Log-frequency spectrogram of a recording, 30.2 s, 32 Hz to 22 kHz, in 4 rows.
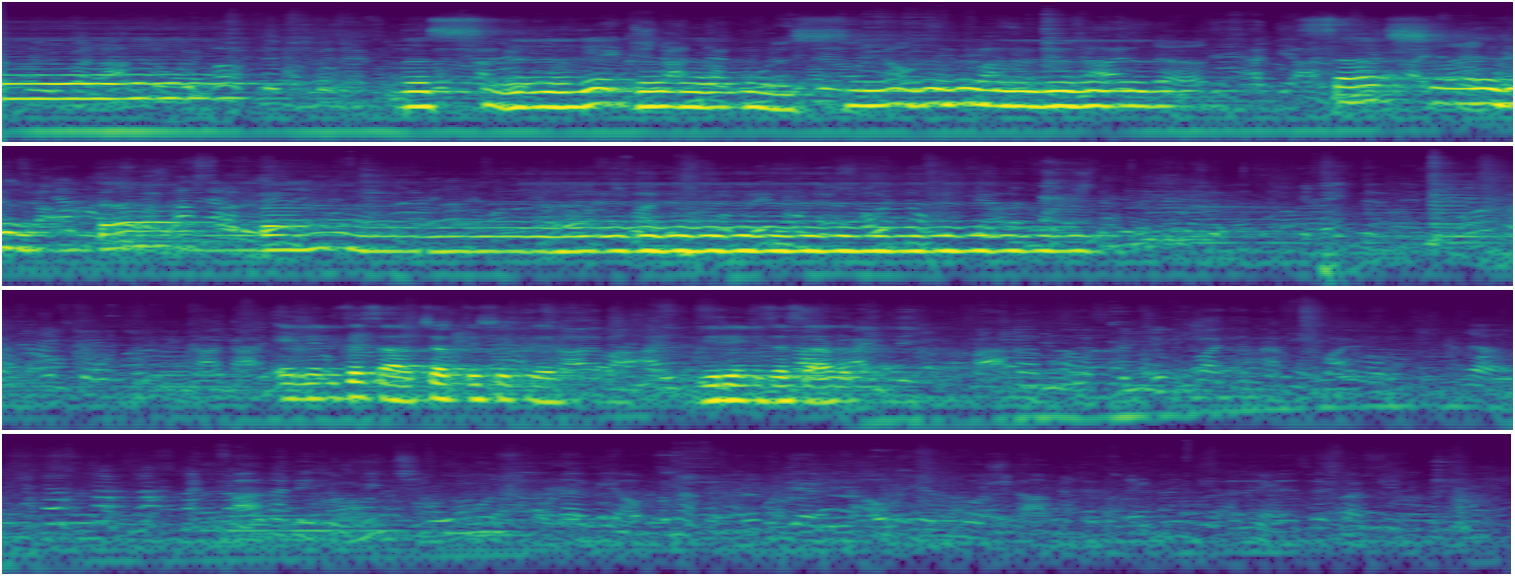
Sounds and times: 0.0s Happy Birthday and other Turkish music 24.8s

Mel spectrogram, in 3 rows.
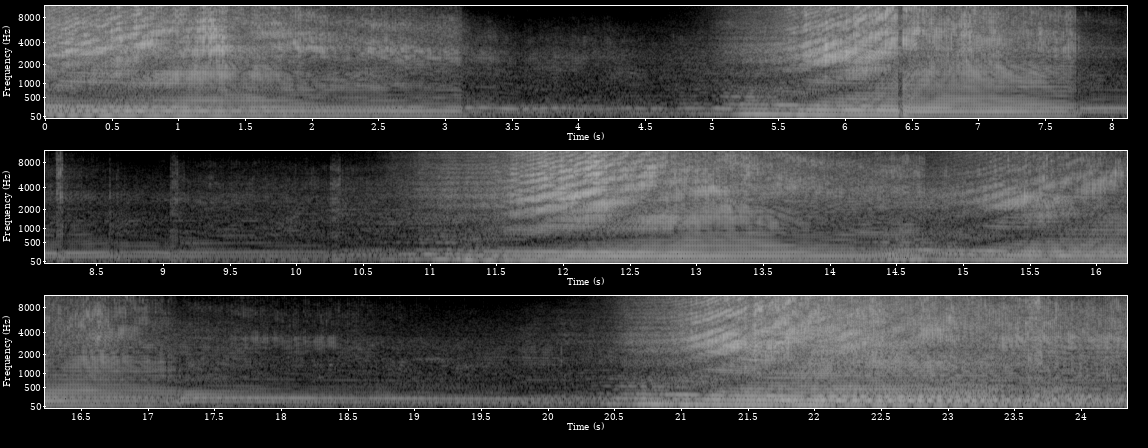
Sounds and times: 0.0s motorcycle grand prix 24.3s

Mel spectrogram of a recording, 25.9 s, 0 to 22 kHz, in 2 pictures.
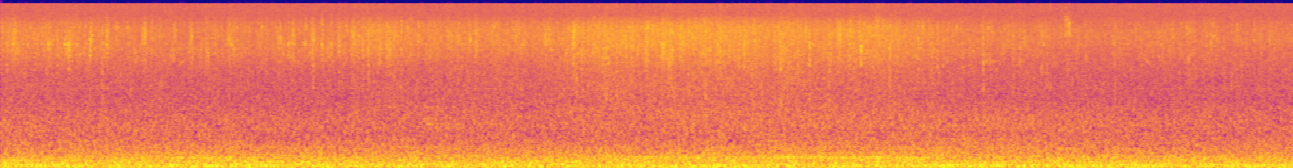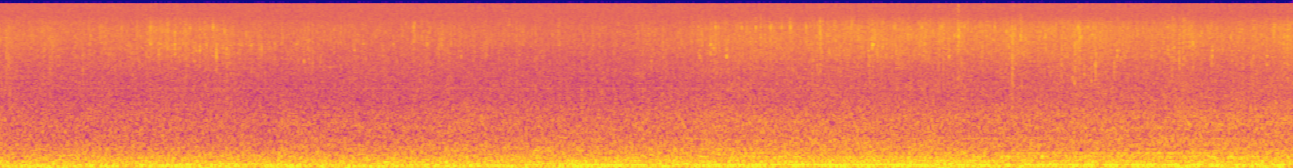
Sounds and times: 0.0s dry leaves of a bush rustling in the wind 25.8s

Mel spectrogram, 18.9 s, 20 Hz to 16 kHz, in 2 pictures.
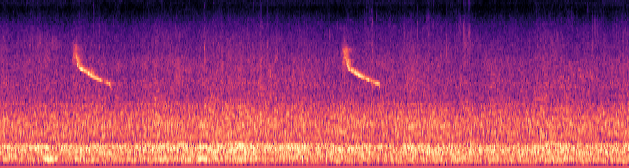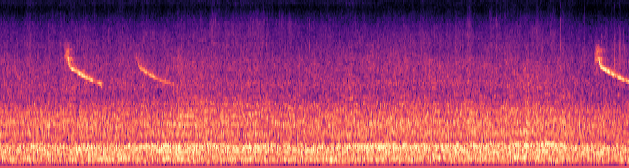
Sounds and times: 0.0s wild bees 18.8s

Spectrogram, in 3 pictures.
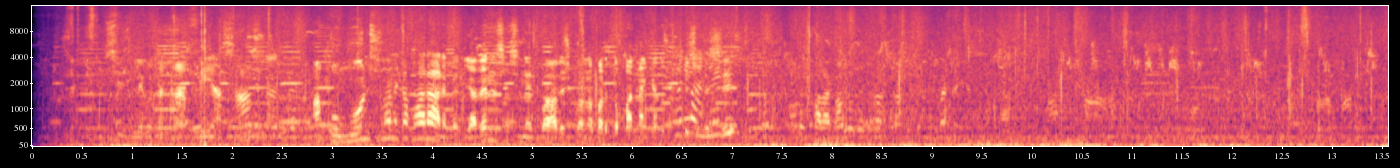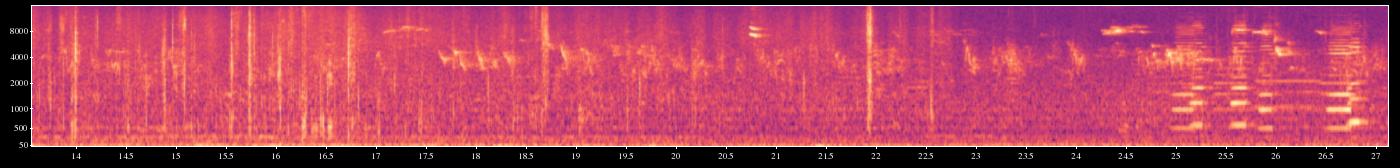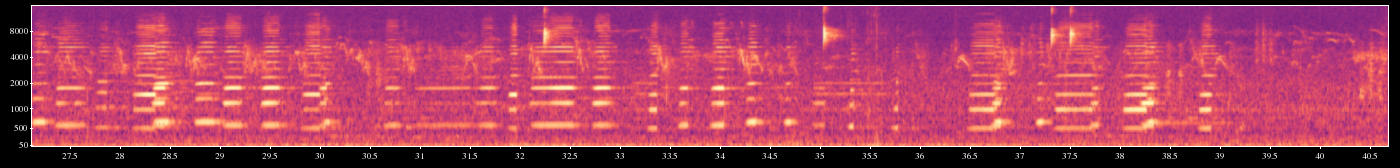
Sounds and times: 0.0s child timidly playing sparse melody on an accordion 21.8s
24.8s child timidly playing sparse melody on an accordion 39.6s

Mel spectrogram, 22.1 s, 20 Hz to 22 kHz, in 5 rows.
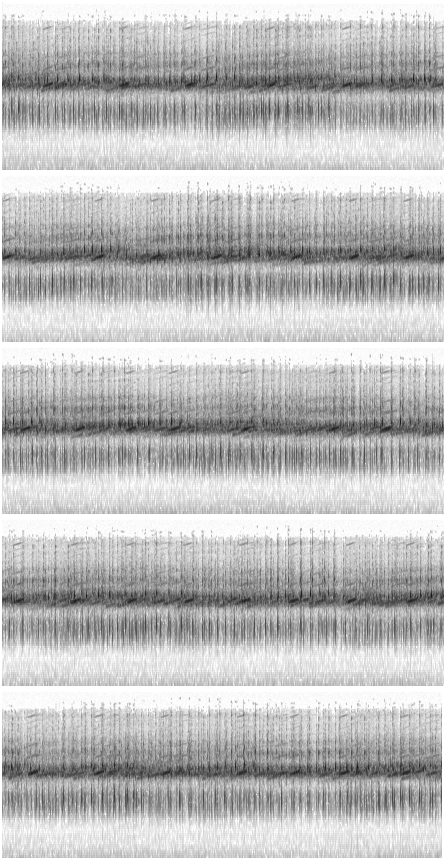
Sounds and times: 0.0s Cricket frogs 22.0s
0.0s spring peepers 22.0s

